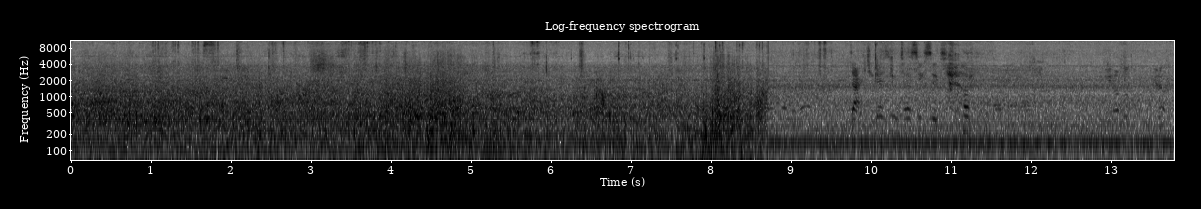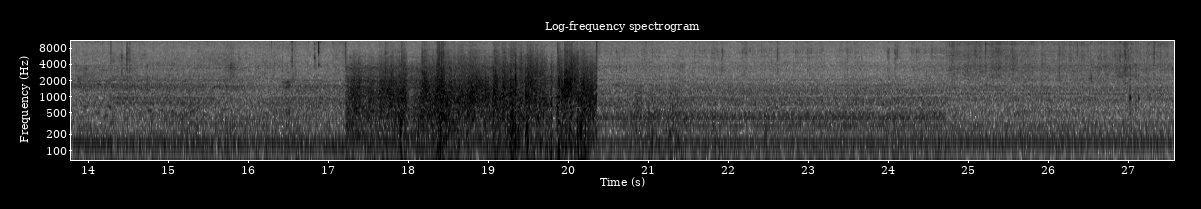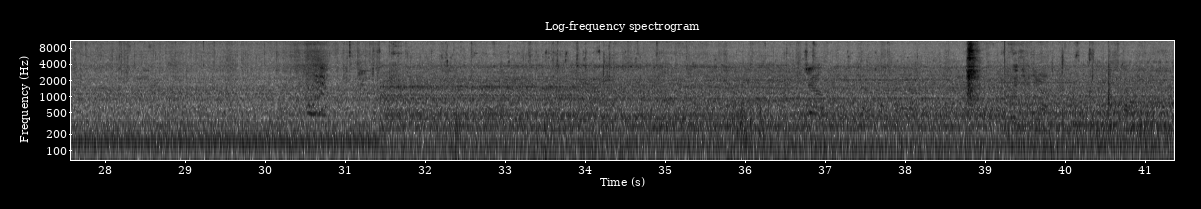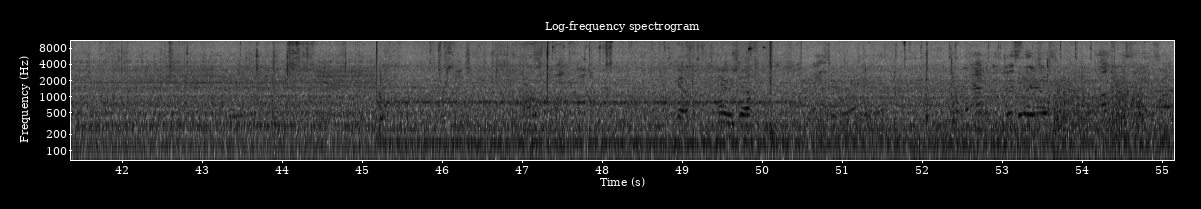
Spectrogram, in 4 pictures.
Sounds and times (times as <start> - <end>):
Speech: 8.8 - 12.0, 12.8 - 14.8, 36.7 - 37.0, 48.8 - 51.6, 52.4 - 55.1.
